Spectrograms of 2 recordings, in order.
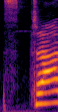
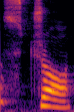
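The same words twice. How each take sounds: First: स्ट्रा with a long open "aa"; mispronounced straw. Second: स्ट्रॉ with rounded "aw"; correct aw sound. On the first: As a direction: say स्ट्रा as "straa", not "straw". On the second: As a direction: say स्ट्रॉ as "straw", not "straa". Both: Shown as a demonstration. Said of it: "स्ट्रा ना पढ़ें इसको".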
